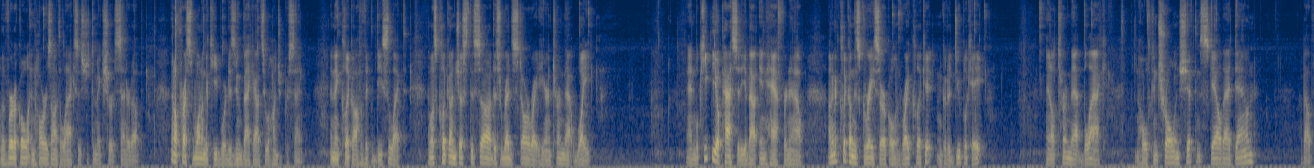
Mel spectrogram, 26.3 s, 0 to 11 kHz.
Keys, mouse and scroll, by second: 0.8 click, 1.7 middle click, 2.0 click, 3.7 1, 4.3 middle click, 5.1 middle click, 6.9 click, 9.3 click, 11.8 click, 17.3 click, 18.0 click, 19.7 click, 21.9 click, 23.9-26.2 ctrl+shift+drag.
